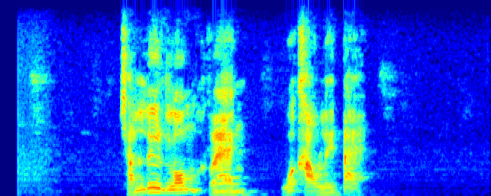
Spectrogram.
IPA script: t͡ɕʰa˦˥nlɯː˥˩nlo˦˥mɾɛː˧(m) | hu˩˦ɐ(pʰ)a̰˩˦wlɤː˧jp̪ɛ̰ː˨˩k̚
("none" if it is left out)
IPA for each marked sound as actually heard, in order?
ŋ, kʰ

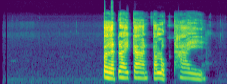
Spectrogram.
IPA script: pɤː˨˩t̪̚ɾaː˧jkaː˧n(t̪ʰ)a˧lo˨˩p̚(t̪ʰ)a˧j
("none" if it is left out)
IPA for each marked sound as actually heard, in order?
t̪, t̪ʰ

